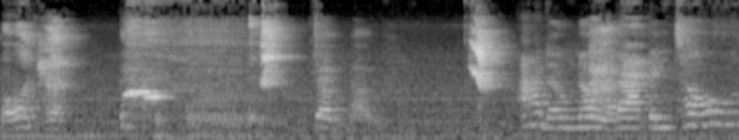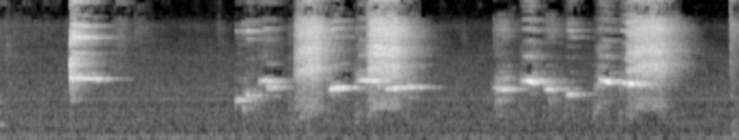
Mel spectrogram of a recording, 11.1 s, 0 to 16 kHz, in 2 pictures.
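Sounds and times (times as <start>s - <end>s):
parrot whistling: 0.4s - 1.4s, 6.1s - 6.5s, 7.3s - 10.7s.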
